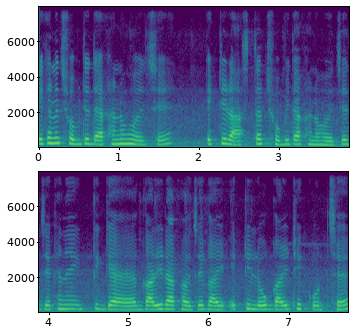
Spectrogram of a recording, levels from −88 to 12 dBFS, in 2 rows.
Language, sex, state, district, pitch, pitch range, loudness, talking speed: Bengali, female, West Bengal, Malda, 235 Hz, 220-250 Hz, -16 LUFS, 155 wpm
